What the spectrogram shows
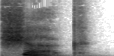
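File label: "shirk", British English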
